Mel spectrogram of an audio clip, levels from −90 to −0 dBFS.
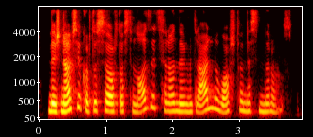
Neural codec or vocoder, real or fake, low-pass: autoencoder, 22.05 kHz, a latent of 192 numbers a frame, VITS, trained on one speaker; fake; 7.2 kHz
